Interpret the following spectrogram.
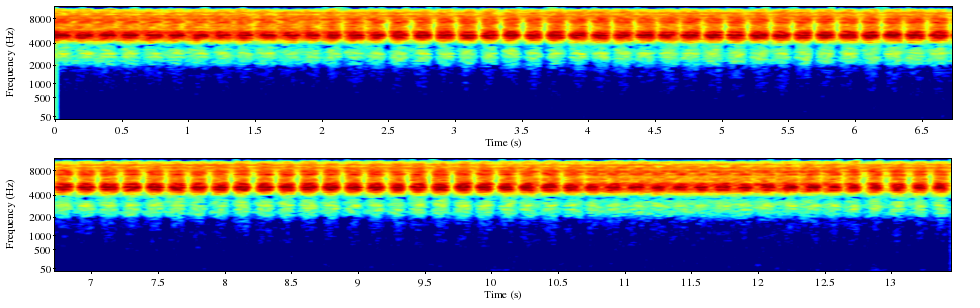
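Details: Provence cicadas in summer, southern France, fill the air with a piercing, even buzz pulsing rapidly and regularly, roughly three beats a second, free of other noise.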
